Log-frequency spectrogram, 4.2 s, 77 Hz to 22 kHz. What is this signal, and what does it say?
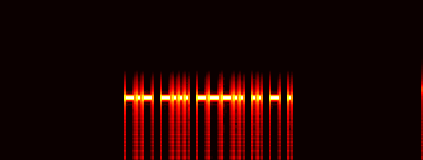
Morse code, heard as a keyed tone, about 40 wpm, 700 Hz. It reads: KB8ITE
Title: USA Call Signs Repeated 2x 40wpm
